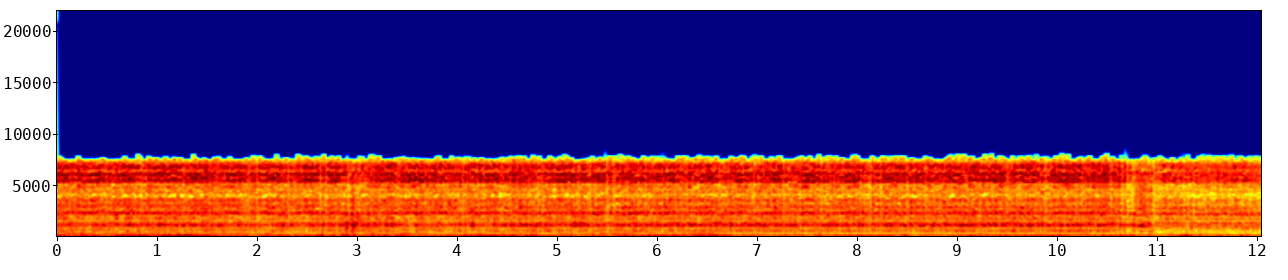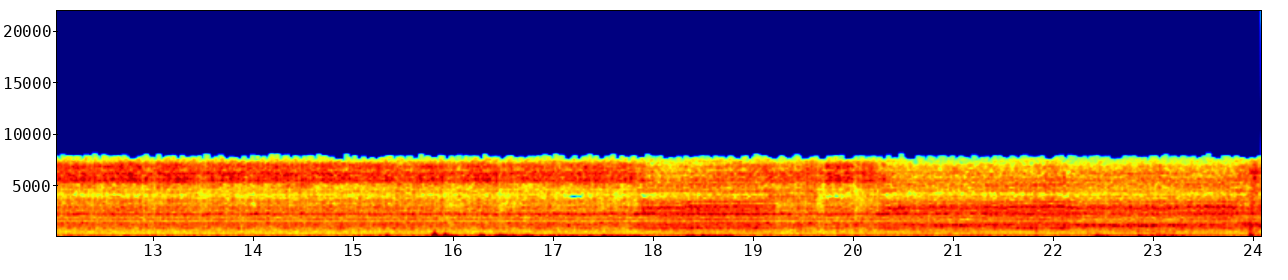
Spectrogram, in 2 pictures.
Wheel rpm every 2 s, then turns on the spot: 160, 160, 160, 160, 160, 140, 120, 120, 110, 110, 110, 120.
none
